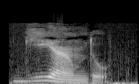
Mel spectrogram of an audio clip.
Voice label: "guiando", Portuguese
